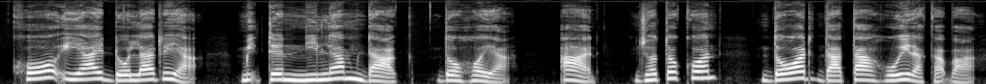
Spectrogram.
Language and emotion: Santali, neutral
